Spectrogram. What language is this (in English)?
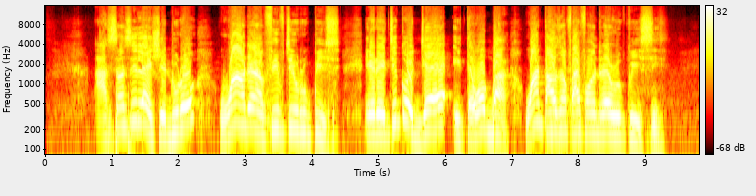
Yoruba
